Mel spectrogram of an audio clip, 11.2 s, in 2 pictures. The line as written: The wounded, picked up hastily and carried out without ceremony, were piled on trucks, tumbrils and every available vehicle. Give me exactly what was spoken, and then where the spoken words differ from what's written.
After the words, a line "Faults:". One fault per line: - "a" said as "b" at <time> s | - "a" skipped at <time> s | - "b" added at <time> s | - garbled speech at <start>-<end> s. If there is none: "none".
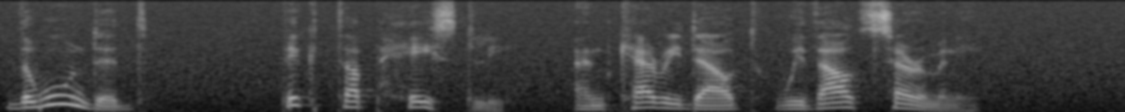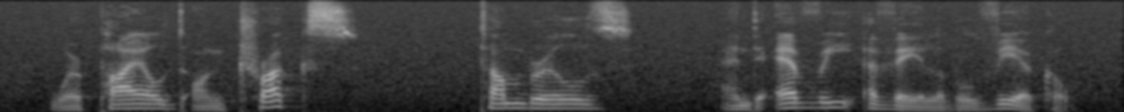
The wounded, picked up hastily and carried out without ceremony, were piled on trucks, tumbrils and every available vehicle.
Faults:
none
